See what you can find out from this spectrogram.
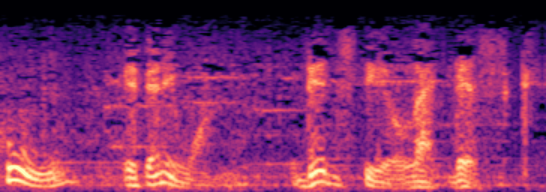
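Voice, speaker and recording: An urbane host narrating a 1970s radio mystery. His delivery is theatrical, philosophical and sardonic, with very animated intonation. Music plays behind him on a dull old broadcast recording. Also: deep voice, slow pace, exaggerated voice. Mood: knowing, teasing.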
